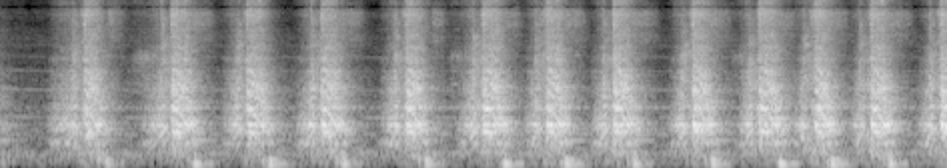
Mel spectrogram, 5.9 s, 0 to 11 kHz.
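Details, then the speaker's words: Honda CB750K with ethanol-free fuel: starter labours at only about two compression strokes per second, each dragging, cranking far too slowly to fire; slow crank and hard start. "I mean, that's slow to me. That is slow."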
